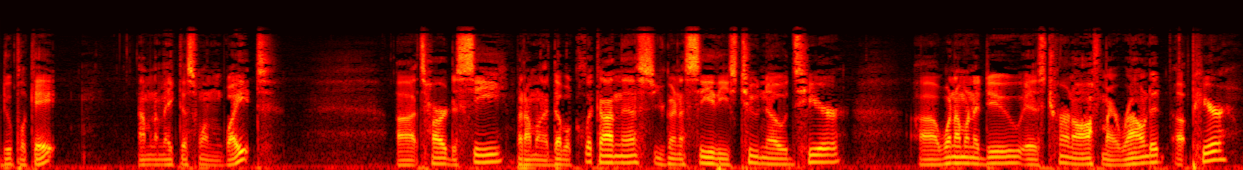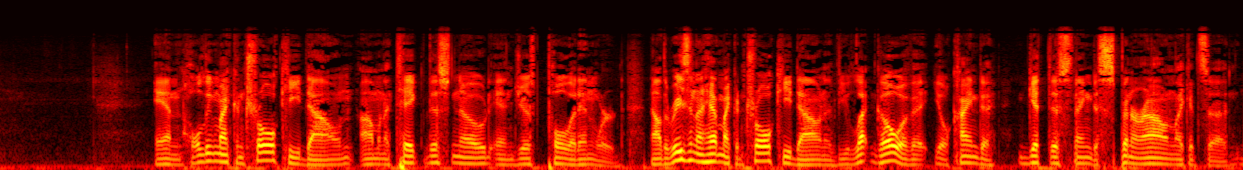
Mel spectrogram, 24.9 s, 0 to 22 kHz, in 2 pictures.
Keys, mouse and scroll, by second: 1.3 click, 5.0 click, 9.9 click, 11.3 0, 11.5 Return, 15.2-24.8 ctrl+drag.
